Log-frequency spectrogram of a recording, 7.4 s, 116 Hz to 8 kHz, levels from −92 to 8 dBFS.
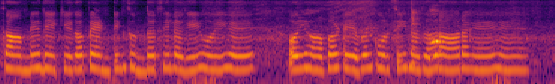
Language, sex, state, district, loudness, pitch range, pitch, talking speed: Hindi, female, Rajasthan, Jaipur, -22 LUFS, 240-255 Hz, 245 Hz, 140 wpm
